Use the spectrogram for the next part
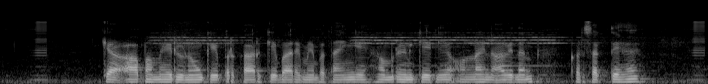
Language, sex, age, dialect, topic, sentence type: Hindi, male, 18-24, Garhwali, banking, question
